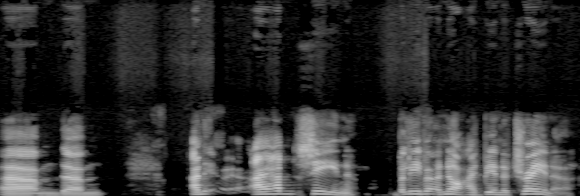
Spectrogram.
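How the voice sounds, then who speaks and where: A high-pitched man in a British accent, bright and sharp in tone, with lively intonation, a fairly slow pace and long, frequent pauses. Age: 70s. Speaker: former dolphin trainer and author. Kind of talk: casual chat. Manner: halting.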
